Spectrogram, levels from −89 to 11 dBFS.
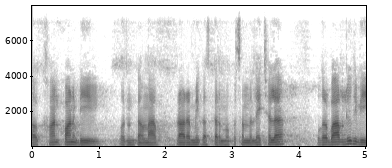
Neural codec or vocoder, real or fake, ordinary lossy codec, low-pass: codec, 24 kHz, 0.9 kbps, WavTokenizer, medium speech release version 2; fake; Opus, 64 kbps; 7.2 kHz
